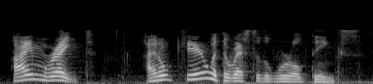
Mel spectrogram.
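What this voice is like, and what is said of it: Kermit the Frog-like impression voice. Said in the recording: “your George Lucas impression ... Which is basically Kermit the Frog”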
